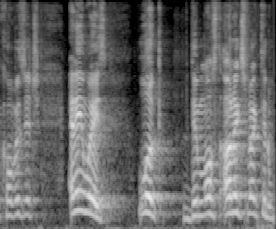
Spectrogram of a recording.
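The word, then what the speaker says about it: Kovačić: I think it's Kovacic, that's how you pronounce his name, Kovacic.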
